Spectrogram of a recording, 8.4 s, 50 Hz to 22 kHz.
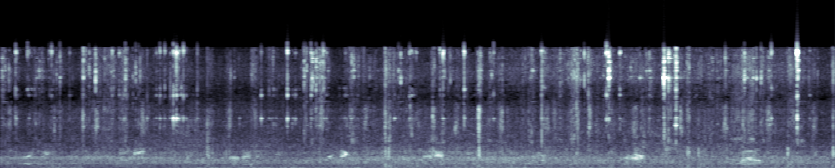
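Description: Faint synthesized voice from a Polara N4 accessible pedestrian push button counting down the remaining crossing seconds, one number about every second, over a steady low outdoor rumble.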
